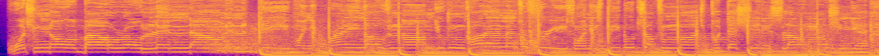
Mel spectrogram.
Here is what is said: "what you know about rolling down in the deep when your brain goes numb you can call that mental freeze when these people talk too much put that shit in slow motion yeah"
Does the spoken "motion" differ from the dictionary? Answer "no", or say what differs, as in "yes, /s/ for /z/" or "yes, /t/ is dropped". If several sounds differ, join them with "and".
no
